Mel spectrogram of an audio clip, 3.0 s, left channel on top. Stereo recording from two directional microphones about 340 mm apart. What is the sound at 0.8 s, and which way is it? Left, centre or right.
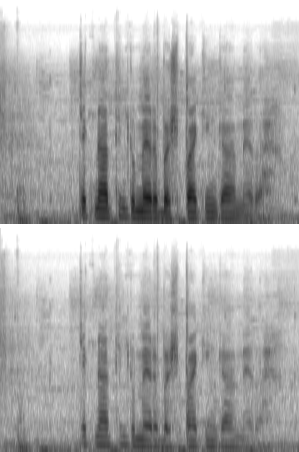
Speech, left.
